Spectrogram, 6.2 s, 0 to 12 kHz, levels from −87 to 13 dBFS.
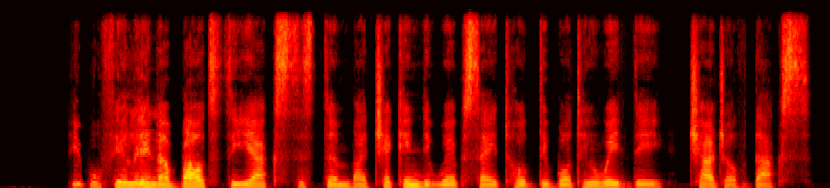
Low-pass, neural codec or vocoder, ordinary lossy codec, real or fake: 10.8 kHz; codec, 16 kHz in and 24 kHz out, 0.4 kbps, LongCat-Audio-Codec, two codebook decoder; none; fake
